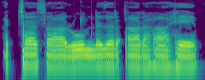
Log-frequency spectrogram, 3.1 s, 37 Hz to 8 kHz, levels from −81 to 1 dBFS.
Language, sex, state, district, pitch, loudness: Hindi, male, Madhya Pradesh, Bhopal, 95 Hz, -14 LUFS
